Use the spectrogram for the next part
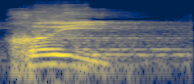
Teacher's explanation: Ketika ya sukun sebelumnya fathah, maka huruf linnya condongkan ke huruf i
